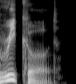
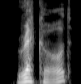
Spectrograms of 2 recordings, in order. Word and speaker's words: record: For example, the word record can be a noun or a verb depending on which syllable is stressed. Record or record. Record is a noun. Record is a verb.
